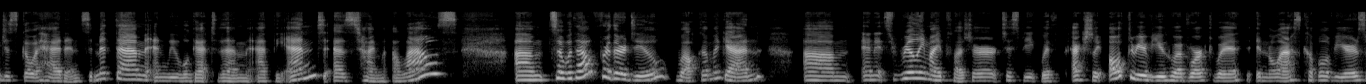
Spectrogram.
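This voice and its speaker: A woman's voice: medium pitch, sharp tone. A woman moderating an online panel as a career coach, speaking to an audience and to panelists.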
